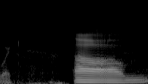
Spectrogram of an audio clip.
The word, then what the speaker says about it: WEC: What do you say, WEC or do you say WEC? I say I've always just been told it's whack.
